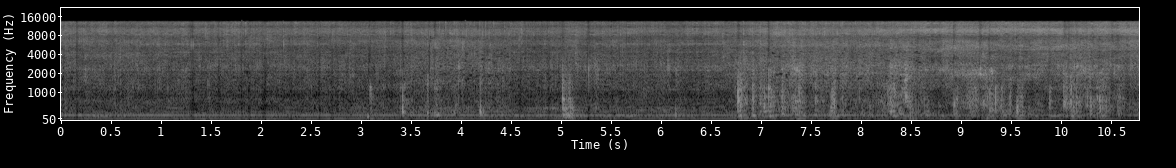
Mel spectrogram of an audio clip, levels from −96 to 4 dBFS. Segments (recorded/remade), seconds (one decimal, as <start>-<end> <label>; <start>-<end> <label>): 0.0-3.5 remade; 3.5-4.5 recorded; 4.5-7.1 remade; 7.1-8.6 recorded; 8.6-10.8 remade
